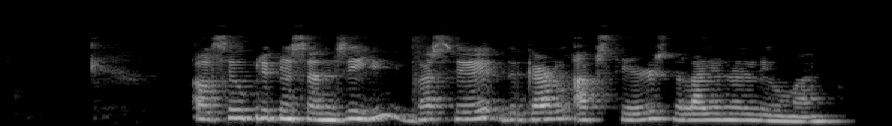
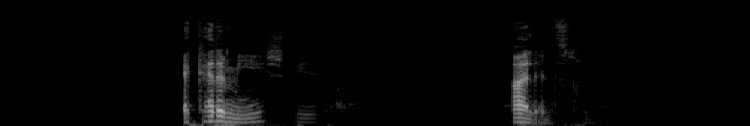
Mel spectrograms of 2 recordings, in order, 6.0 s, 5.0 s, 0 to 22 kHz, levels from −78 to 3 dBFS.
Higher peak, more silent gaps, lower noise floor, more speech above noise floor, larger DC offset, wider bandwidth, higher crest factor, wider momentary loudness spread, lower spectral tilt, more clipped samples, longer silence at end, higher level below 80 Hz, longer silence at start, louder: about the same, -10 dBFS vs -10 dBFS; second, none vs 2.60-3.04 s; second, -75 dBFS vs under -90 dBFS; second, 50 dB vs over 56 dB; neither; second, 7.4 kHz vs 13.5 kHz; second, 18 dB vs 30 dB; second, 11 LU vs 22 LU; about the same, -5.5 dB/octave vs -4.5 dB/octave; neither; second, 0.3 s vs 1.2 s; second, -72 dBFS vs -64 dBFS; second, 0.6 s vs 1.2 s; first, -26 LUFS vs -33 LUFS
